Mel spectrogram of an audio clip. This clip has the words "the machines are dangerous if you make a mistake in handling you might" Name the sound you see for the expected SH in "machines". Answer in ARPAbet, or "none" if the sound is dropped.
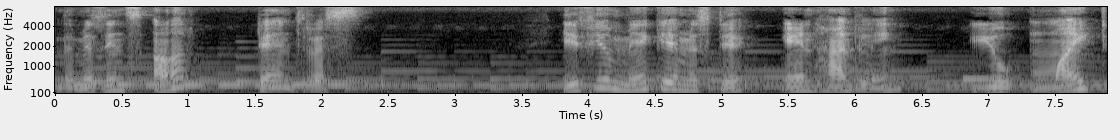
S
